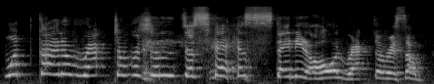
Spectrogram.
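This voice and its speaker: A woman's voice: extremely high pitch, very animated, normal speed, fairly bright tone. A woman hosting casual radio banter in a playful, incredulous, exclamatory way. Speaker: radio host.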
